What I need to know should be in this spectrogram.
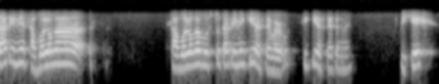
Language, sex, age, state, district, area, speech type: Assamese, female, 18-30, Assam, Dhemaji, urban, conversation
